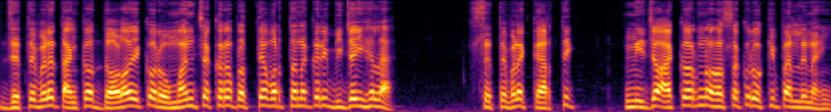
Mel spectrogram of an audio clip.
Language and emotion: Odia, happy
